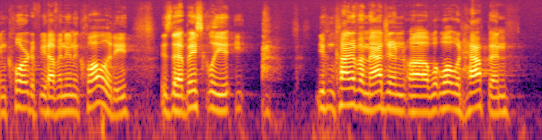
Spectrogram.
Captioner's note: cough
